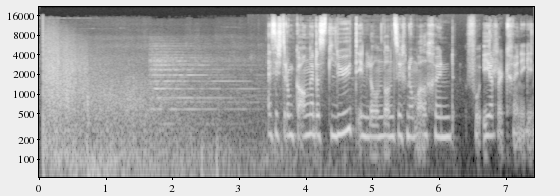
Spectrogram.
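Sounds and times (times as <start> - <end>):
dull thuds of cannon fire: 0.0 - 4.6
deep boom: 0.0 - 5.0
Big Ben bell tolling in London during a royal funeral procession: 1.4 - 5.2
speech: 3.4 - 7.4.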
